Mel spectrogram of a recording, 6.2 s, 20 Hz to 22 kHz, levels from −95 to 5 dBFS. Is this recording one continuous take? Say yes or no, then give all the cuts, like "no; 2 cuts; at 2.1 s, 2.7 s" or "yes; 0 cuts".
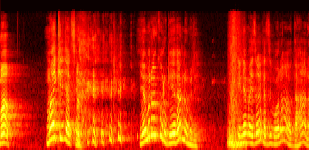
no; 1 cut; at 4.6 s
